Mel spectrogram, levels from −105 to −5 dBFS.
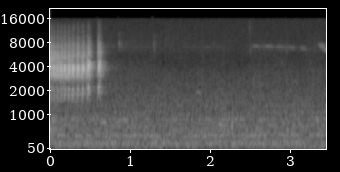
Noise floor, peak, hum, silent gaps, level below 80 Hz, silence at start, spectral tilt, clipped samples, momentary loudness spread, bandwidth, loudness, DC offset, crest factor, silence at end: -53 dBFS; -16 dBFS; none; none; -76 dBFS; 0 s; 0.5 dB/octave; under 0.1%; 26 LU; 16.5 kHz; -29 LUFS; under 0.1%; 22 dB; 0 s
